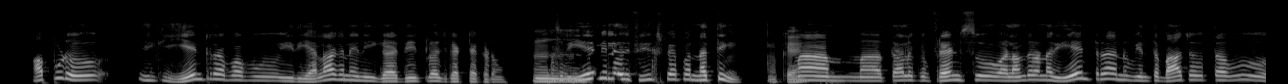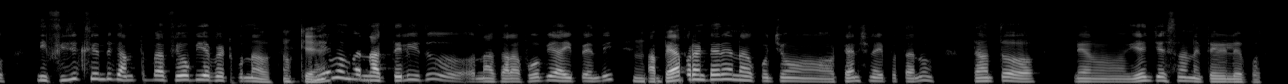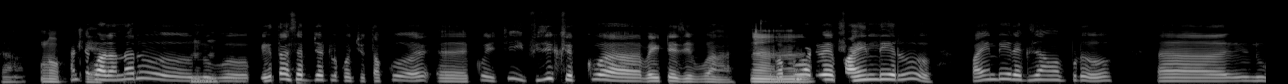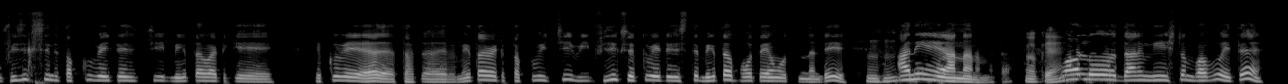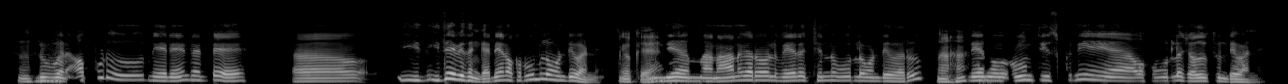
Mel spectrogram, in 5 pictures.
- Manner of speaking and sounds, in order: in English: "ఫిజిక్స్ పేపర్ నథింగ్"; in English: "ఫిజిక్స్"; in English: "ఫోబియా"; in English: "ఫోబియా"; in English: "పేపర్"; in English: "ఫిజిక్స్"; in English: "వెయిటేజ్"; in English: "ఫైనల్"; in English: "ఫైనల్ ఇయర్ ఎగ్జామ్"; in English: "ఫిజిక్స్‌ని"; in English: "వెయిటేజ్"; in English: "ఫిజిక్స్"; in English: "వెయిటేజ్"; in English: "రూమ్‌లో"; in English: "రూమ్"
- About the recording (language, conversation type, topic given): Telugu, podcast, నువ్వు నిన్ను ఎలా అర్థం చేసుకుంటావు?
- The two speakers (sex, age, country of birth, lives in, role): male, 25-29, India, India, host; male, 55-59, India, India, guest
